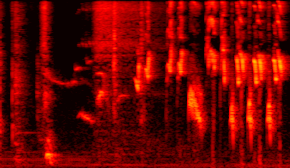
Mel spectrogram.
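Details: White-rumped shama from Borneo, tretekan rattling song used to provoke another shama: scattered notes at first, then a quickening run of short sharp chips and downward-slurred whistles, with a faint low hum behind.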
